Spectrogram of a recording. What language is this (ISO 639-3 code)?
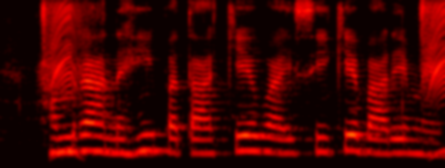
mag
